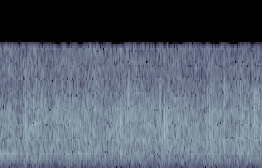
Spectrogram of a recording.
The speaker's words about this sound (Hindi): देखिए विश्व महाराजन बैंड वाले अपना हॉल में बैंड बजाना आरंभ करेंगे और दादी जी पहुंच चुकी हैं और सभी करतल ध्वनि से ताली बजाते रहेंगे।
